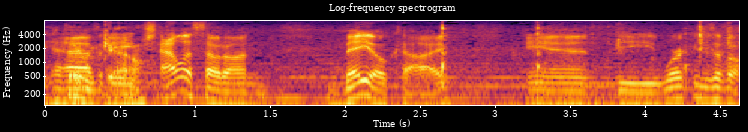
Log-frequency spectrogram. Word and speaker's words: Maokai: It's Maokai, by the way, like mayonnaise. Like mayonnaise, it's Maokai.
